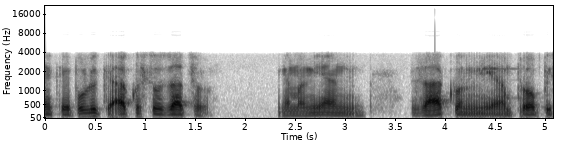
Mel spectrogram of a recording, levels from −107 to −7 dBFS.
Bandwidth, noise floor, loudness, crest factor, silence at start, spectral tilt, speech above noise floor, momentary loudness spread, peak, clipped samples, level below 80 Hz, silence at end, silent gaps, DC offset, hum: 4.1 kHz; -69 dBFS; -20 LUFS; 20 dB; 0 s; -11 dB/octave; 50 dB; 14 LU; 0 dBFS; under 0.1%; -60 dBFS; 0 s; none; under 0.1%; none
